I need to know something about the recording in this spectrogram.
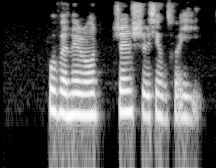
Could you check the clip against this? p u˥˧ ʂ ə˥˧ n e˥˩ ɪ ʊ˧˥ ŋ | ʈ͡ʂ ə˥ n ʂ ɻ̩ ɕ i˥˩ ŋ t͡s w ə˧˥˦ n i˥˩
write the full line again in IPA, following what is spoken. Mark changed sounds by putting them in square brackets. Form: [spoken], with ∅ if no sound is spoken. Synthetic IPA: p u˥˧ [f] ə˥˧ n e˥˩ ɪ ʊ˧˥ ŋ | ʈ͡ʂ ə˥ n ʂ ɻ̩ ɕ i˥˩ ŋ [t͡sʰ] w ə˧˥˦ n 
